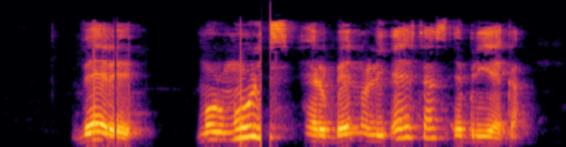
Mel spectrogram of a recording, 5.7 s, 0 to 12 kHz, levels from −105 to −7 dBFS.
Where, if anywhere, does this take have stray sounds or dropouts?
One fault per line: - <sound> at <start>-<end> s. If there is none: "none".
- dropout at 2.6-2.7 s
